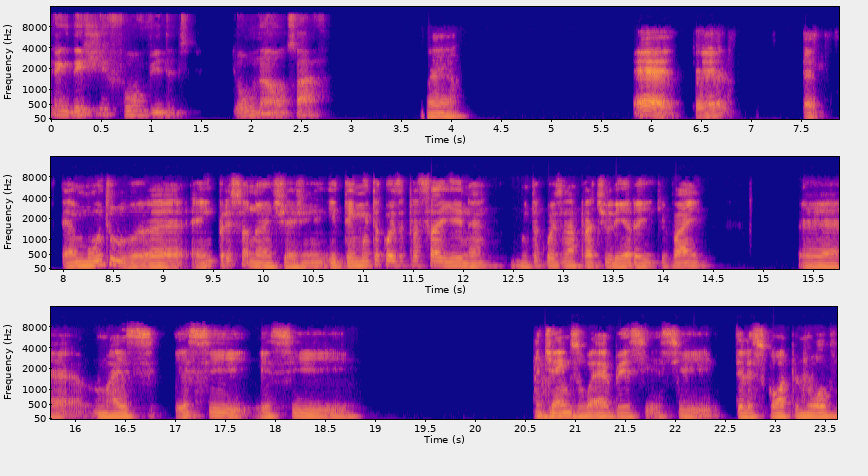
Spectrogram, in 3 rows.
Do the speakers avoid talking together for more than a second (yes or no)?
yes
